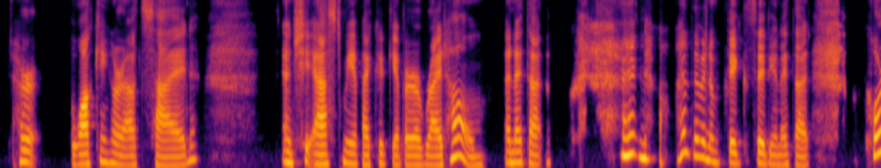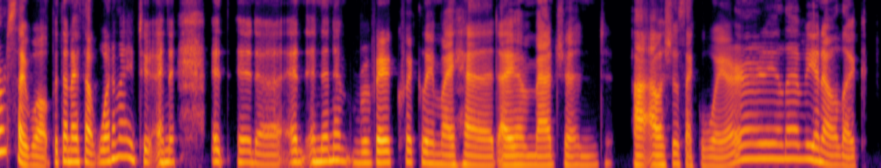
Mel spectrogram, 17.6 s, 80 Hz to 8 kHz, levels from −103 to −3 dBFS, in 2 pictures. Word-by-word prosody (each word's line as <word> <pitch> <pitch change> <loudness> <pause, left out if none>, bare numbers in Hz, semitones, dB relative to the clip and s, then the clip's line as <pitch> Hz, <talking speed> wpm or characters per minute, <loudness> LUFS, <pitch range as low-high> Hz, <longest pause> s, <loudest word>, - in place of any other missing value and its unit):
her 200 -2 +1 0.3
walking 170 +4 +4
her 170 -2 0
outside, 150 +5 -1 0.9
and 190 -2 +3
she - - -1
asked 165 +2 +3
me 180 -3 +2
if 165 -1 -4
I 160 - +2
could 170 +1 -6
give 155 -1 -2
her 155 0 +2
a - - -1
ride 155 0 +1
home, 255 - +2 0.2
and 190 - +2
I - - +3
thought, 170 -4 0 0.8
No, 305 -4 +6 0.3
I 350 - +2
live 295 -2 +2
in 250 - +2
a 195 -3 -4
big 180 -1 +2
city, 175 -3 +1
and 155 - -5
I 160 - -3
thought, 150 -3 -2 0.5
"Of - - -18
course 365 +5 +5
I - - +9
will," 155 -3 0
but 190 - -2
then 210 -1 +4
I 205 - +5
thought, 190 -4 +1
"What 205 +3 +1
am 270 - 0
I 290 -3 -2
do" 215 -4 -3
And 190 +1 0
then 200 - -5 0.3
it 205 -1 -2
it, 195 -1 -1
uh 165 -1 -4
and 200 +2 -2
and 200 +1 +1
then 215 +2 +2
it 225 -2 -1
ver 185 0 -2
very 190 0 +6
quickly 195 -1 -2
in 170 - -4
my 160 -1 +1
head, 150 -2 0
I 155 - +5
imagined 155 +1 -3 0.2
uh, 155 -1 +4
I 165 - +4
was 160 -1 0
just 175 -1 -4
like, - - -5
"Where 160 - -2
do 260 - -2
you 255 -1 -3
live?" 255 0 -3
You 240 -3 +2
know, 165 -5 +1
like, 145 -1 -5
175 Hz, 240 wpm, -25 LUFS, 155-205 Hz, 0.9 s, I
